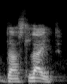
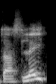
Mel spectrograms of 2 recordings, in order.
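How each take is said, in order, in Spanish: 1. La vocal se dice como un solo deslizamiento 'ai'. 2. La vocal se dice como 'e' y 'i' separadas. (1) "suena I" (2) "no decimos Das Light"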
